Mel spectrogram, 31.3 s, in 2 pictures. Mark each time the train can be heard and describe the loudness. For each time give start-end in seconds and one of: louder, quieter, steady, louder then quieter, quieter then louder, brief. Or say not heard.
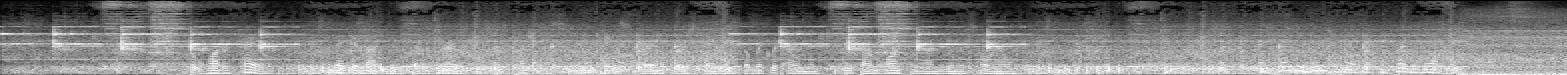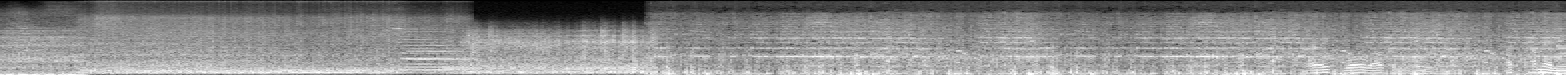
0.0-31.2 steady.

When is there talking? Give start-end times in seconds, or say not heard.
1.8-10.2, 12.6-14.6, 28.7-31.2.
